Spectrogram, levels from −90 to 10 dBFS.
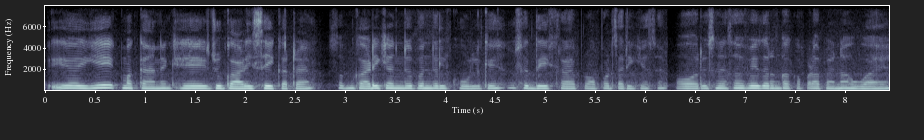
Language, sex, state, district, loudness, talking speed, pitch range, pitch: Hindi, female, Maharashtra, Nagpur, -17 LUFS, 235 wpm, 210-220 Hz, 215 Hz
